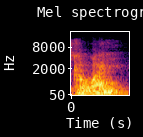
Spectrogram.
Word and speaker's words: kawaii: is cute the Japanese word for cute is kawaii kawaii but if you mispronounce it did you say kawaii so your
